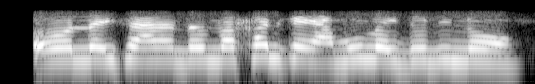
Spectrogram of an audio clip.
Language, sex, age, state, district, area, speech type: Manipuri, female, 60+, Manipur, Imphal East, rural, conversation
